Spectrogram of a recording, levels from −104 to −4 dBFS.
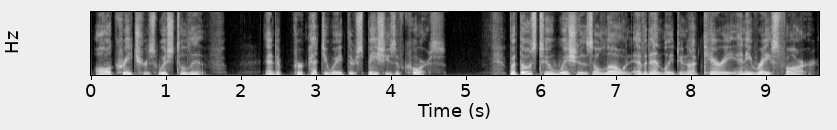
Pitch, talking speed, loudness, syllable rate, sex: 145 Hz, 150 wpm, -20 LUFS, 5.1 syllables/s, male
